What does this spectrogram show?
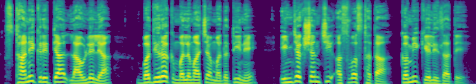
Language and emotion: Marathi, neutral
